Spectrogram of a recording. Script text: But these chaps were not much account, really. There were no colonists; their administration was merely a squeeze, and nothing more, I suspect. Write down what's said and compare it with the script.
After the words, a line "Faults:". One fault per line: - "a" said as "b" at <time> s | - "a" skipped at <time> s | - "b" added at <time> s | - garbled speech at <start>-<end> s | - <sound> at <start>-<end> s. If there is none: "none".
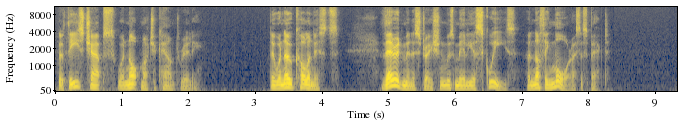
But these chaps were not much account, really. There were no colonists; their administration was merely a squeeze, and nothing more, I suspect.
Faults:
none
